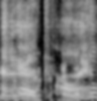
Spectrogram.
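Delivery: very high-pitched, creature-like voice. Doing a bit in Gollum's voice, greeting someone by name, Gollum voice. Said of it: "I will say it in Gollum's voice".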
